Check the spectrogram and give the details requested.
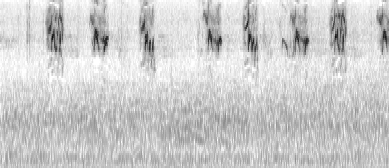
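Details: Sparrow calls as crisp, high chirps, some doubled, spaced roughly half a second apart, eight notes over steady low background noise.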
